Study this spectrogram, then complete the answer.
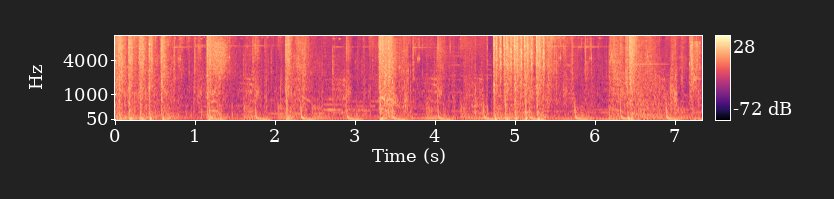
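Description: Loud, close full-auto gunfire crackles in a John Wick-style shooter video game, with rapid bursts of shots and short pauses repeating throughout and no talking.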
